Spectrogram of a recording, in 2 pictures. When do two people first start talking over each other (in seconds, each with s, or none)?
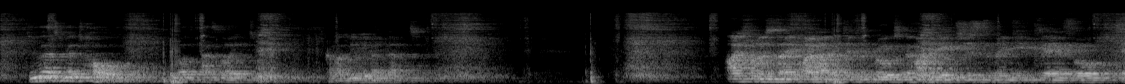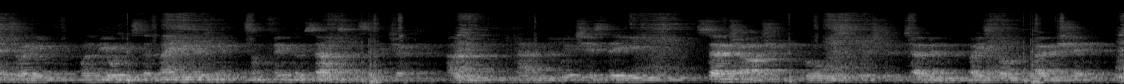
none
